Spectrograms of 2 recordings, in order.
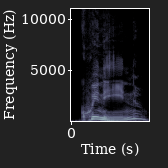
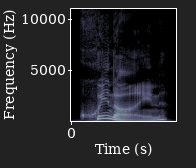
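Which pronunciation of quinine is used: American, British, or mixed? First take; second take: British; mixed. First: It uses the usual British pronunciation. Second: It uses a mixed pronunciation. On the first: "The usual British pronunciation is quinine" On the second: "The mixed pronunciation of quinine"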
